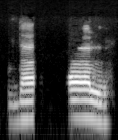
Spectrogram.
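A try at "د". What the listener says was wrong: এটা এটা আরো দীর্ঘ হবে এই অক্ষরটা এই অক্ষরটা আরো দীর্ঘ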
